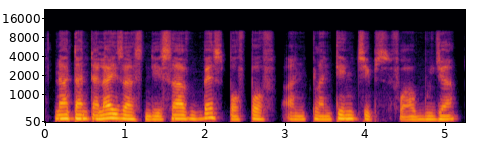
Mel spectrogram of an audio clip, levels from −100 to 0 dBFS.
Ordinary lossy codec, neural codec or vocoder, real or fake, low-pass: none; vocoder, 22.05 kHz, 80 mel bands, WaveNeXt; fake; 9.9 kHz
